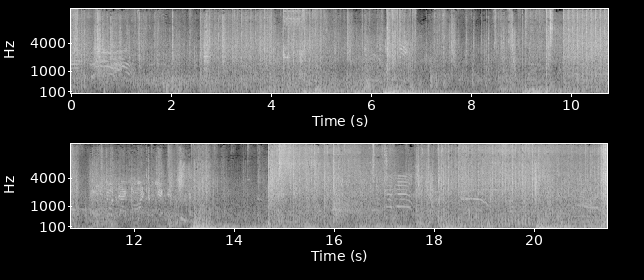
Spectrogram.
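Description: Battle rifle fire in a first-person shooter video game, repeated sharp bursts and booms scattered across a busy, loud battle soundscape, with voices talking over the gunfire.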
